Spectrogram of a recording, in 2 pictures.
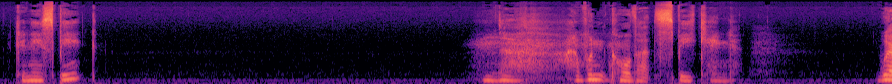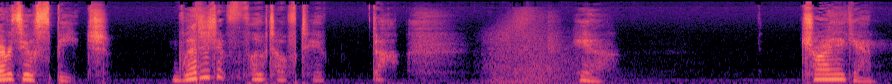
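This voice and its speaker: Woman as a slow, low-voiced demon queen. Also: expressive, darkish tone, breathy edge, heavily acted. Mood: amused, condescending. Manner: haughty, deliberate, musing, with pauses and murmured asides. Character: imperious demon queen, proud, mocking, possessive villainess. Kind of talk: scripted ASMR audio roleplay, spoken intimately to the listener.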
